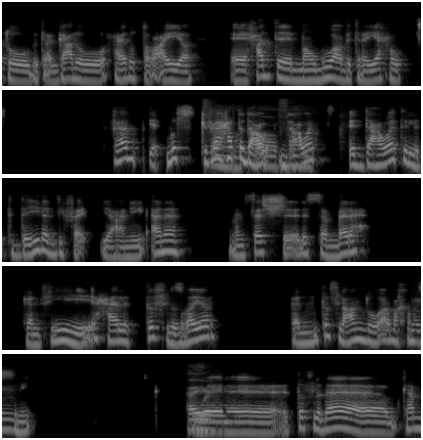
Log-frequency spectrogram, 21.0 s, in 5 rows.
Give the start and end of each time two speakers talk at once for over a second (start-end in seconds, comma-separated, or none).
6.2-7.7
